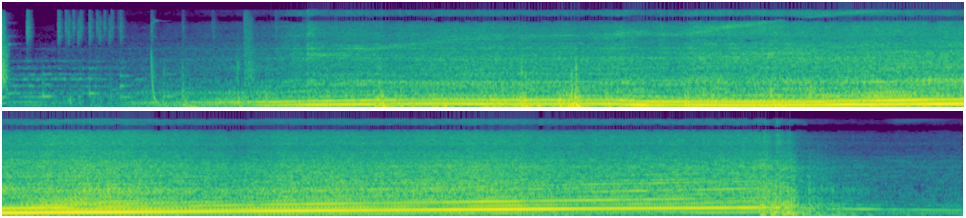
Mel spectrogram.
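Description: A car engine roars loudly, revving up through the gears.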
